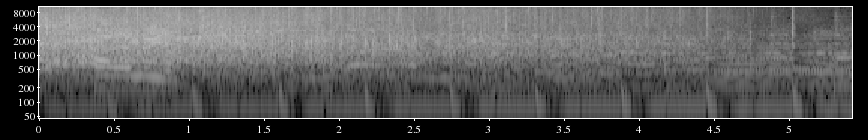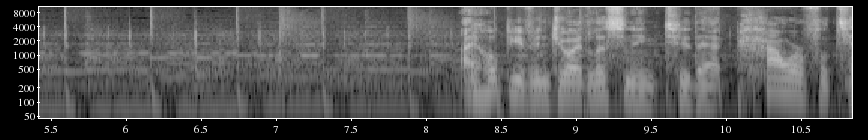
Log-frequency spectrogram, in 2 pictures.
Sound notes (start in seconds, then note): 1.5 audience applause; 4.0 ambient music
